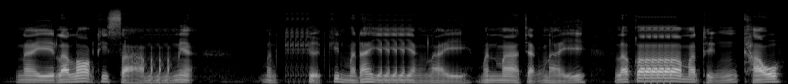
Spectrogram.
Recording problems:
audio stuttering; 4 times, first at 1.5 s

